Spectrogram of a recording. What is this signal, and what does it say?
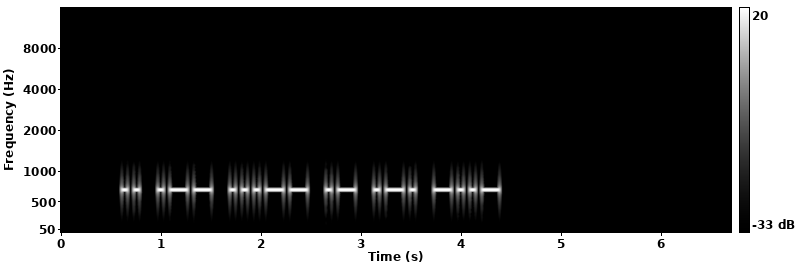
Morse code, heard as a keyed tone, about 21 wpm, 700 Hz. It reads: IW3ARX
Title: DXCC-100 Call Signs - 6 Characters - Repeated 3x - 20wpm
